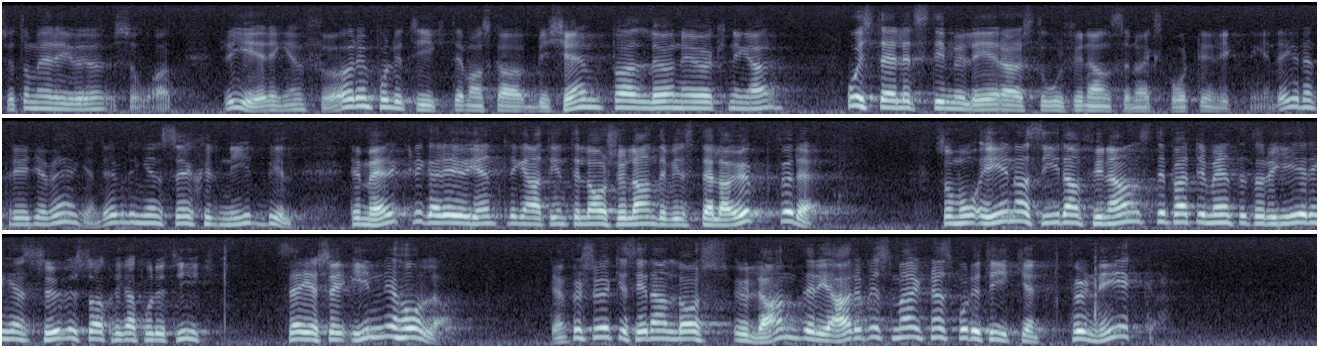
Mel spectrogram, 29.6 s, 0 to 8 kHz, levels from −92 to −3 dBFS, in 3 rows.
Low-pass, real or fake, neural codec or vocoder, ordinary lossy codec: 7.2 kHz; fake; vocoder, 44.1 kHz, 80 mel bands, Vocos; none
